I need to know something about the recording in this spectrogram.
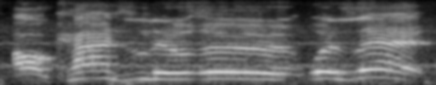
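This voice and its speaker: A man with a high, bright voice and an East Coast-sounding accent, though he comes from the Midwest. He chats in an easygoing way, repeating himself as he goes. The sound is muffled and lo-fi. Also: steady tone, normal speed, slight background noise. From Midwest US, Minnesota. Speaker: guest caller. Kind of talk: casual chat on a live stream.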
